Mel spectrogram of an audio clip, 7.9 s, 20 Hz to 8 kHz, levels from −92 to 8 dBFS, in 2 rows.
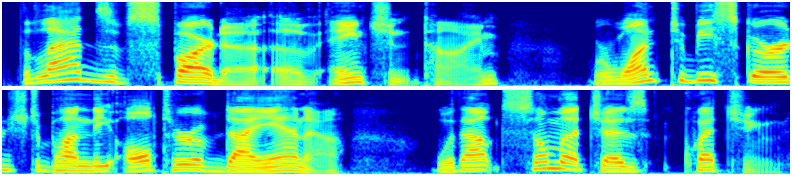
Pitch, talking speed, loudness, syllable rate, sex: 150 Hz, 170 wpm, -20 LUFS, 4.7 syllables/s, male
